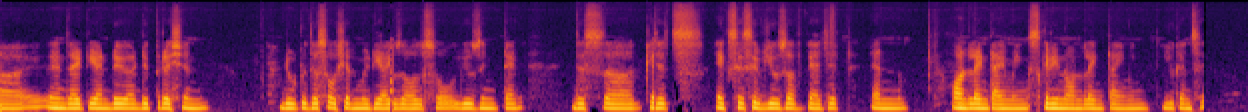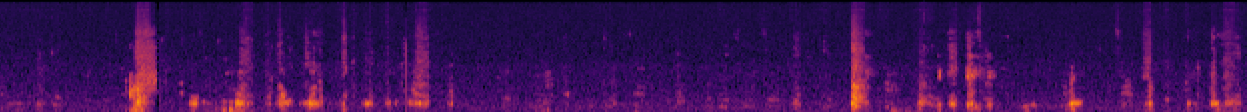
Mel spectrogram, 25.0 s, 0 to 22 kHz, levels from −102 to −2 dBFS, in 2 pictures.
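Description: At 3.85 to 3.93 s, between "to the social media" and "also using tech this", the speech breaks up briefly: damaged data in the compressed stream. Corrupted bytes leave the decoder unable to read those frames, so it loses sync and hunts for the next valid header, producing a garbled blip instead of the audio. The same fault returns at 6.49 to 6.54 s, just after "using tech this uh", for about 50 ms.

At 8.28 to 8.35 s, a short swish of static cuts across the speech for roughly 70 ms. This is a wireless microphone noise hit. The FM radio signal faded as reflected paths cancelled at the receiver, so receiver noise rose up through the audio for that moment.

Damaged-data blips then recur at 12.01 to 12.06 s, just after "online timing you can", at 13.98 to 14.06 s and at 16.45 to 16.53 s. Each lasts roughly 45 to 75 ms and is the same fault as the earlier ones.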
